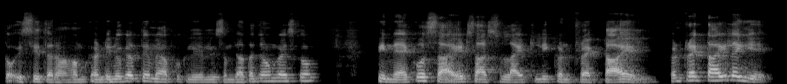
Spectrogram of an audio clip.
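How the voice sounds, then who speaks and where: A man teaching zoology in a classroom lecture with a Pakistani accent. He reads English textbook lines slowly, explains them in quick Hindi-Urdu, and asks and answers his own questions. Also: medium pitch.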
